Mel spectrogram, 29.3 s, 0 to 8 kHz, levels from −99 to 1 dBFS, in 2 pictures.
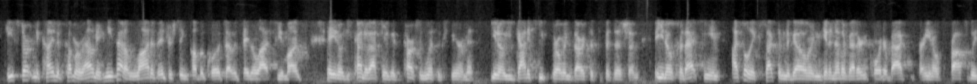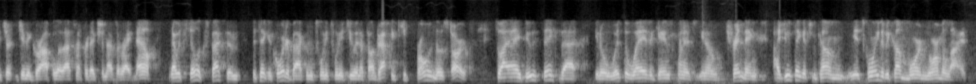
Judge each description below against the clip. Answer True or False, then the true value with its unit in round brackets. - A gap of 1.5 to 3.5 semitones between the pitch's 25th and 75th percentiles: True (3.2 semitones)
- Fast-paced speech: True (255 wpm)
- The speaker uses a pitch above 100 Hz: True (110 Hz)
